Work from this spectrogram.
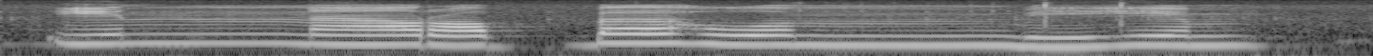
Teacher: apabila mim sukun bertemu dengan huruf ba cara membacanya adalah dengan menggunakan huruf mim itu dengan tempo yang dipanjangkan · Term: Ikhfa Syafawi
